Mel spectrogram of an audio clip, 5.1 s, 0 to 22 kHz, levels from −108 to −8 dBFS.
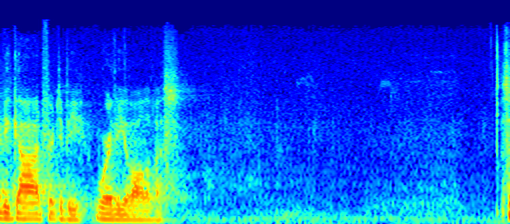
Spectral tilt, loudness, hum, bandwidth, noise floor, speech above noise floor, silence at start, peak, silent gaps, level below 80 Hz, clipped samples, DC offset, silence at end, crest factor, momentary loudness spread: -7.5 dB/octave; -31 LUFS; none; 12 kHz; -64 dBFS; 35 dB; 0 s; -14 dBFS; none; -56 dBFS; under 0.1%; under 0.1%; 0 s; 20 dB; 19 LU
